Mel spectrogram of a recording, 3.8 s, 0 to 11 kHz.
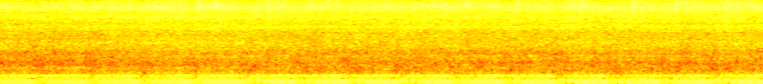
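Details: Jaguar Series 1 XJ6 first started after 21 years, cold start with choke wires reconnected, after earlier carb flooding with fuel suspected in the oil: steady low chug about four pulses a second, slightly lumpy rough idle, cause not yet clear.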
